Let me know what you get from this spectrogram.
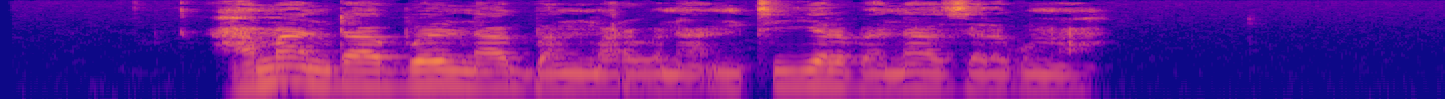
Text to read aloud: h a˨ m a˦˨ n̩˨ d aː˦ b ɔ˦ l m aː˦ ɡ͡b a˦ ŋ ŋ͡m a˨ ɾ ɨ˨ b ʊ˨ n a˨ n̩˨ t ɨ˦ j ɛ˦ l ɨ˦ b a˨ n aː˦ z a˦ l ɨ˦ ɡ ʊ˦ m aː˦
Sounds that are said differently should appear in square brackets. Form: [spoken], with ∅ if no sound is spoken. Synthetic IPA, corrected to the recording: h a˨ m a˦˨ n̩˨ d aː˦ b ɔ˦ l [n] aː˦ ɡ͡b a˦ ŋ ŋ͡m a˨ ɾ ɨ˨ b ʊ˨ n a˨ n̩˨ t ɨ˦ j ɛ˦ l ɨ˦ b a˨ n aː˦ z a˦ l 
